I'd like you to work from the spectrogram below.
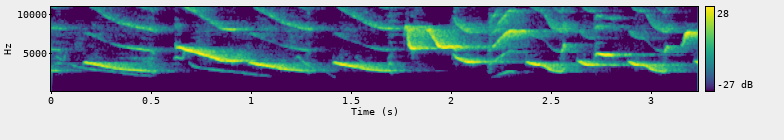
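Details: Twa-twa seed finch training song, the "kiauw" opening part, with a choir bird behind: rapid series of clear descending whistled slurs, high and bright, delivered in quick bursts, later notes climbing higher and more clipped.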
